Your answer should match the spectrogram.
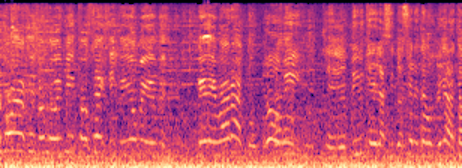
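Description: Indistinct voices talking, with a steady low rumble underneath.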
